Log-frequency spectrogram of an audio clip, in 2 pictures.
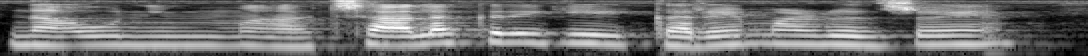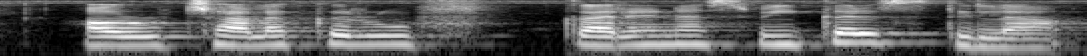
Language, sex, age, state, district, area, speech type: Kannada, female, 18-30, Karnataka, Tumkur, rural, spontaneous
